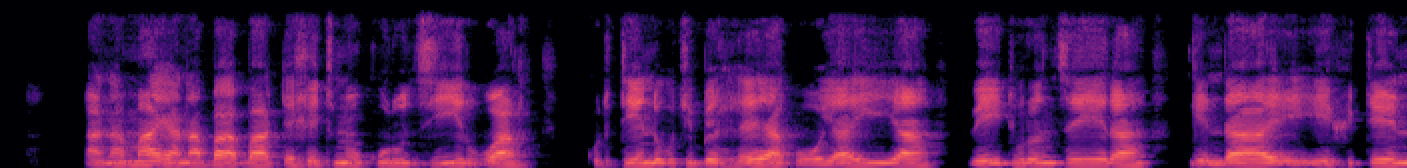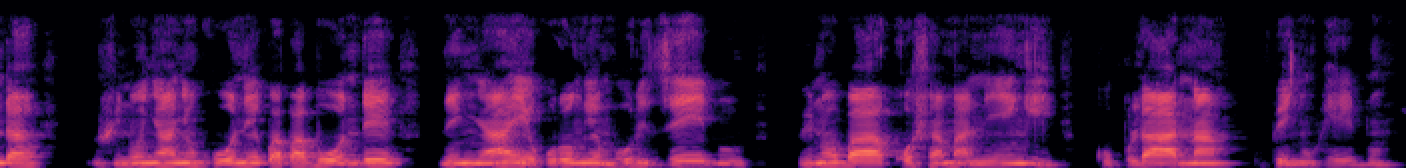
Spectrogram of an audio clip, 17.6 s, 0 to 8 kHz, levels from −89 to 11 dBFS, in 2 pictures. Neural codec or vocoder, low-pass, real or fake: none; 7.2 kHz; real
